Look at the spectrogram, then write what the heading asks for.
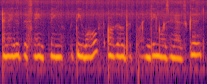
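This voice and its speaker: A woman narrating an art tutorial step by step in a soft, breathy whisper. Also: fairly high pitch, little pitch movement, normal speed, poor audio.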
